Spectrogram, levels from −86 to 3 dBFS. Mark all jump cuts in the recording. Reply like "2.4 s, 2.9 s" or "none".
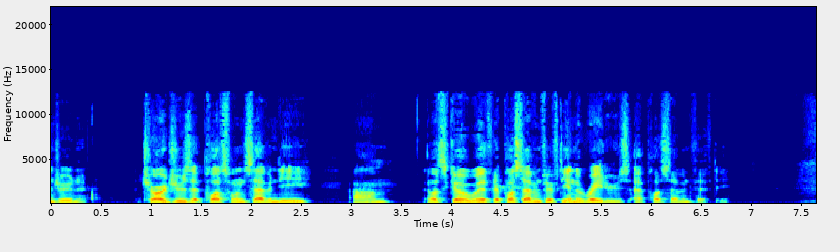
4.4 s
